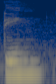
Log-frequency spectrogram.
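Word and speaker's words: 訂: With the yen spoken radical to the left, it's fourth tone. Ding.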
